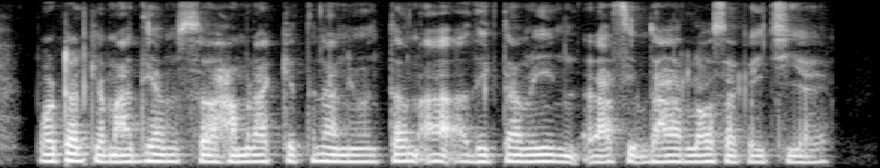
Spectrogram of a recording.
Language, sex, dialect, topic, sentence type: Maithili, male, Southern/Standard, banking, question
